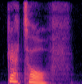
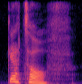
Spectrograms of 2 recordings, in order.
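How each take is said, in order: No difference in how they are said.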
